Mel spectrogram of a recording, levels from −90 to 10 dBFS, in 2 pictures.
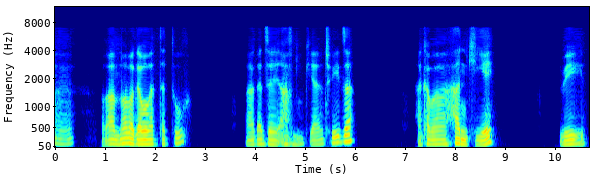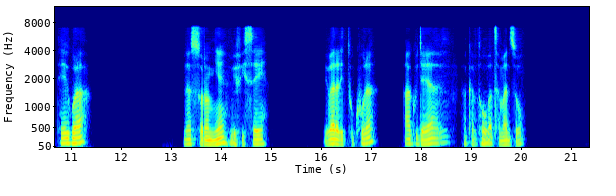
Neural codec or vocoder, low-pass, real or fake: codec, 16 kHz, about 1 kbps, DyCAST, with the encoder's durations; 7.2 kHz; fake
